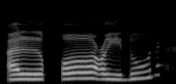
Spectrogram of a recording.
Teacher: huruf ainnya dia di tengah tenggorokan jangan kayak hamzah ya Bu ya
